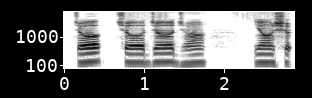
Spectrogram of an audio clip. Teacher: जैसे जैसे गले से निकलते हैं, जैसे गले से उच्चारित है क, ख, ग, घ, ढ। तालव्य से जो तालू से निकलते हैं, मुंह मुख के हमारे ऊपरी भाग से निकलते हैं, उसमें आते हैं च, छ, ज, झ, य, श, य, श।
